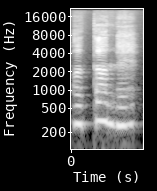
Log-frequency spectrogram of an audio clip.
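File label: girl, "matane"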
